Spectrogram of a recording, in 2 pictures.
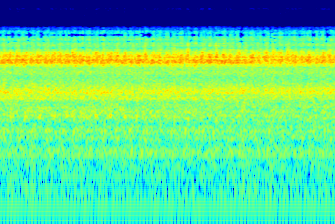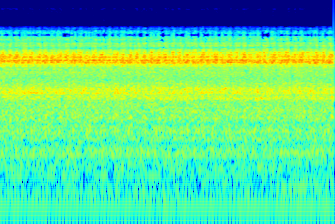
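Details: BMW at cold idle: steady high-pitched screech that never changes pitch, heard only when the engine is cold; source unknown.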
